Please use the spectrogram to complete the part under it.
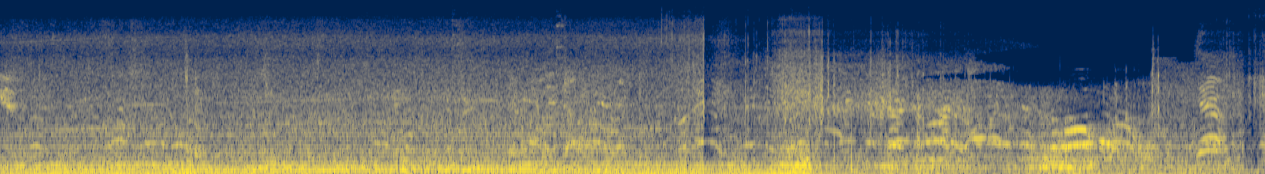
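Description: A house fire roars and crackles loudly nearby.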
